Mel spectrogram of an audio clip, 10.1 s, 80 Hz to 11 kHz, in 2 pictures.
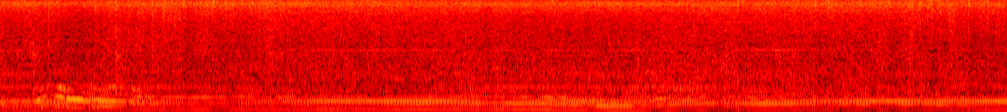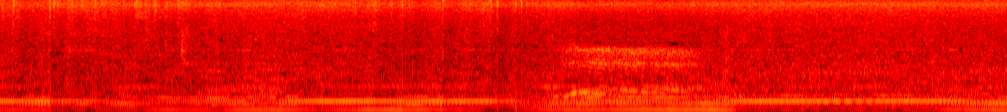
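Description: Electrolux Z4622 bagged upright vacuum cleaner running, a steady motor hum with a hiss of rushing air. Its air path has been cleared of built-up crud during restoration. The pitch dips briefly about three seconds in, and a short higher sound comes near the end.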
